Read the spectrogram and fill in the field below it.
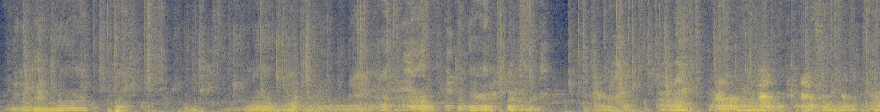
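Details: Shiba Inu puppies playing together with their siblings on the day one of them leaves home; low growling and a short rising whine near the start, mixed with rustling play noises and a woman's voice.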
